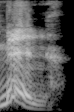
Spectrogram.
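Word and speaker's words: Min: love the character of men yeah i love the character of men by the way but her name is confusing it is because so it is m-i-n and it's pronounced like m-e-n and it's not cool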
